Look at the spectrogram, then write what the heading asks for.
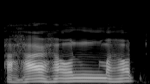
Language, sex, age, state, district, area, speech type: Assamese, male, 60+, Assam, Dhemaji, rural, spontaneous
